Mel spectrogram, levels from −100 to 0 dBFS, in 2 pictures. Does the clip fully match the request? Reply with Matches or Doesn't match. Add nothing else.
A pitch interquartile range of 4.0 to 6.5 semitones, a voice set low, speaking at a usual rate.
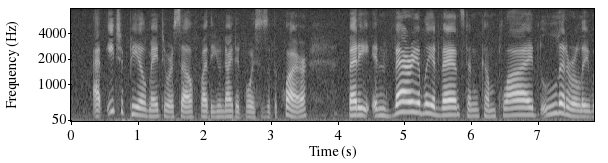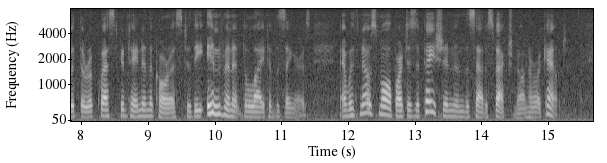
Doesn't match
